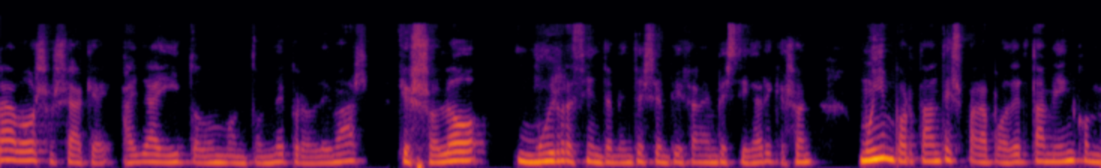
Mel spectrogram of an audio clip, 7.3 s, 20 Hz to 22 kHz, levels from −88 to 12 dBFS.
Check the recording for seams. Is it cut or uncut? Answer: cut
